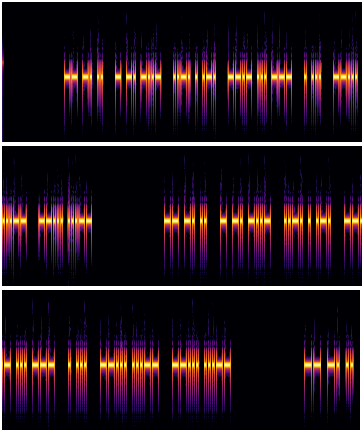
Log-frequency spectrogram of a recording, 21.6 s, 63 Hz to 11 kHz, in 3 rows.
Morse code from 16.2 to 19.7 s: 73 73

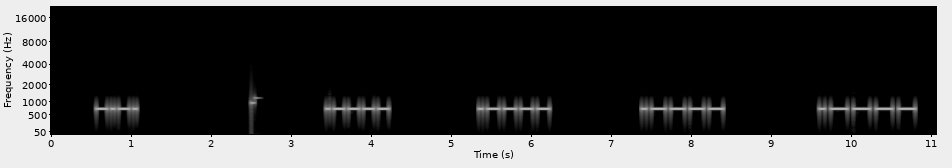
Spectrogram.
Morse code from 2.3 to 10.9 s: 1111

